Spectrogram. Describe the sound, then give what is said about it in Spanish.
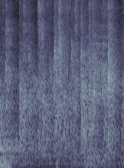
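A church audience breaks into steady applause for the Lord during a worship service, a dense, continuous wash of many hands clapping at an even loudness for about two seconds, with no voices heard over it. “Démosle un aplauso al Señor, por favor.”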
